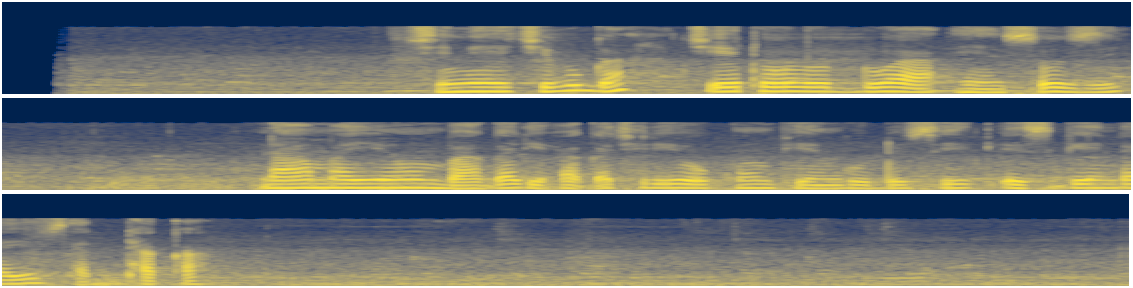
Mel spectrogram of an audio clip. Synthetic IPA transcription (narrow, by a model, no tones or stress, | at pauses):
cine̞ːciβuɡace̞ːto̞ːlo̞dːwae̞nso̞zi | naːmajuːmbaɡaliʔaɡacilijo̞ːkuːmpje̞ːŋɡudːoeziɡe̞ːndajo̞satʰːaka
